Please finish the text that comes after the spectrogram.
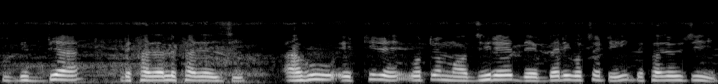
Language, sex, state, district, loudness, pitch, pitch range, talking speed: Odia, male, Odisha, Nuapada, -16 LUFS, 190 Hz, 180-205 Hz, 85 wpm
